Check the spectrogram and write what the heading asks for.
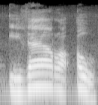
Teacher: रॉ पर ज़बर है, रॉ को पुर करके पढ़ा जाएगा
